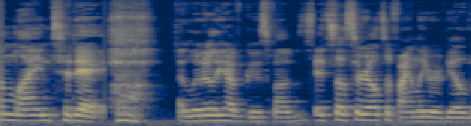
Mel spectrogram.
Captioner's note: exhaling excitedly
